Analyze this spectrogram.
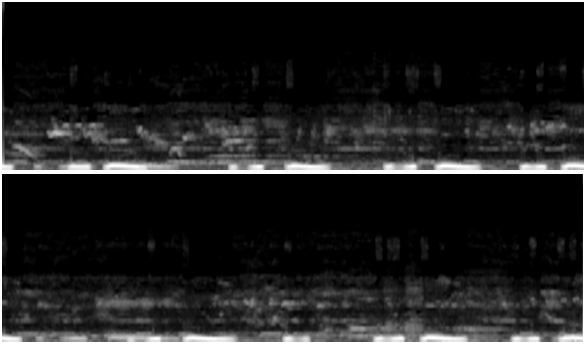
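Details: Spotted dove kept as a trapping decoy, calling wild doves in: a continuous run of deep coos, short stabbing notes mixed with longer downward-bending ones, uneven rhythm, soft chirping of small birds and low rumble beneath.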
